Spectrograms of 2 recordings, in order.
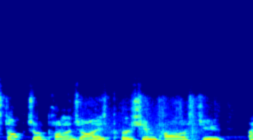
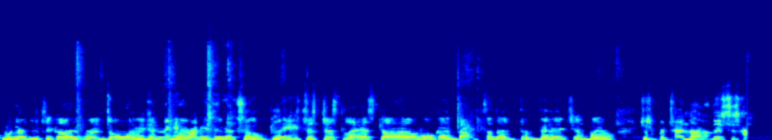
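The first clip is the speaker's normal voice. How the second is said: a lightly voiced scared guard, pleading higher; frightened guard; 5 semitones higher than usual. The guard pleads with the party, scared and higher. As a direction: beg to be let go.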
